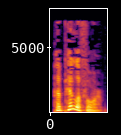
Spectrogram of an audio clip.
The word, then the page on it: papilliform: British English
